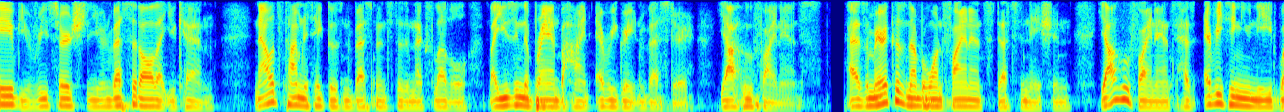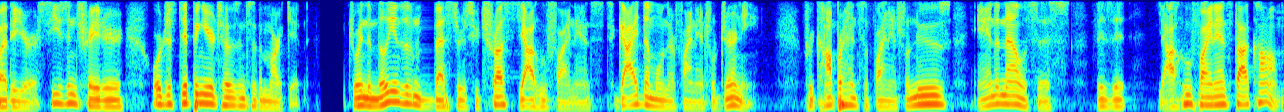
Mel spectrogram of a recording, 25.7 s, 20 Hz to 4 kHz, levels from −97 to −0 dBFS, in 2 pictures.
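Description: A speech clip carried over a narrowband call line, with nothing above 4 kHz, which fits G.711 mu-law at 64 kbps. At 17.07 s the sound stalls until 17.20 s. The last sound is stretched into a brief fading buzz for about 111 ms. Speech then resumes where it stopped, with nothing lost. This is a call audio freeze, likely from packets arriving late and the jitter buffer running dry.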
